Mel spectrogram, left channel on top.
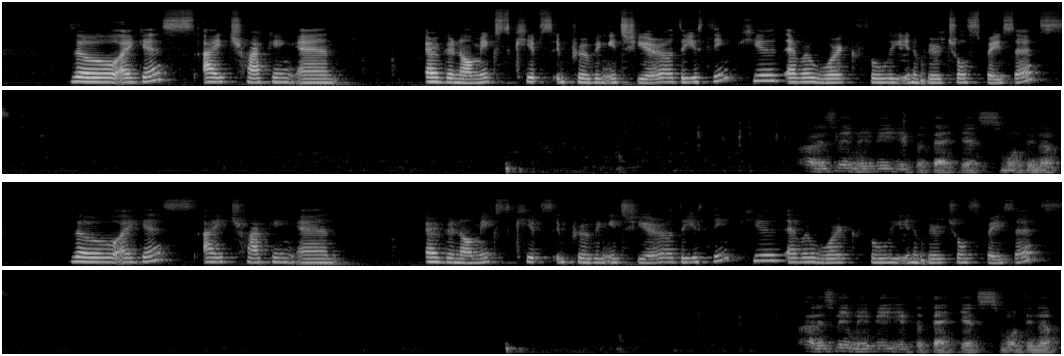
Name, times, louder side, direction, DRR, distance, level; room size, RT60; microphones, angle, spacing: voice 1, 0.7-3.4 4.2-8.4 8.7-10.5, left 5 dB, 90° left, 12 dB, 0.8 m, -26 dB
voice 2, 18.6-21.1, right 1 dB, 70° right, 6 dB, 3.5 m, -37 dB
15.0 x 11.0 x 2.2 m, 0.35 s
head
